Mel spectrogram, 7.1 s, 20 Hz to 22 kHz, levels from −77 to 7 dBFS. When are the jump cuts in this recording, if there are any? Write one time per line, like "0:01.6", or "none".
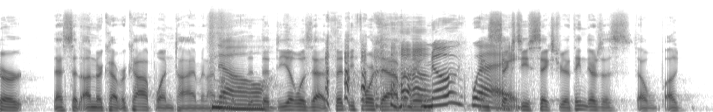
none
